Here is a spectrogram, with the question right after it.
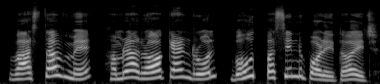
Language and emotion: Maithili, neutral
